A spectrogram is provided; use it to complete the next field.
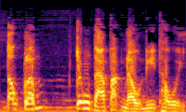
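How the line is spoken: Furious loud shout. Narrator (Vietnamese): Song quái nghe xong cả giận quát lớn

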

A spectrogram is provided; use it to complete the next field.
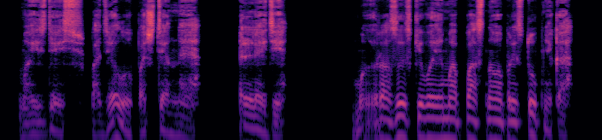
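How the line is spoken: Unexpectedly soft tone. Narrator (Russian): Он неожиданно мягким тоном произнес

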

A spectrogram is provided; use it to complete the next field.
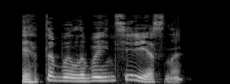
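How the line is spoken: Giggle. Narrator (Russian): хихикнула молния

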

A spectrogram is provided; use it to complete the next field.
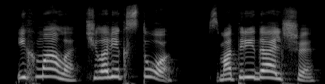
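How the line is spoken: Shouted reply. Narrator (Russian): крикнул в ответ Вигмар

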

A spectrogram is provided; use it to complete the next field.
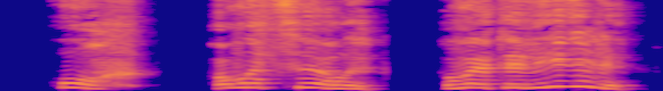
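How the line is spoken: Exclaimed. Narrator (Russian): воскликнула

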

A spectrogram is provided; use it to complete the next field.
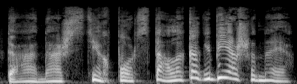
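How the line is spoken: Near shriek, old woman. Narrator (Russian): Чуть не взвизгнула старуха

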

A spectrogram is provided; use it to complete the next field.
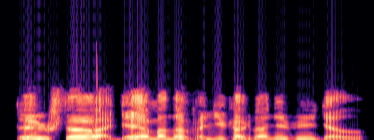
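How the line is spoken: Booming stranger's voice. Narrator (Russian): прогудел пришелец

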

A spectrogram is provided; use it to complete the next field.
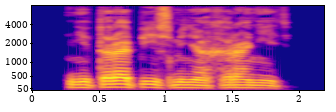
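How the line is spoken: Hoarse croak, coughing. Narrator (Russian): прохрипел Исаев и закашлялся

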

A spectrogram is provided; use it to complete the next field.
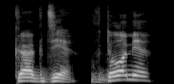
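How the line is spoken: Curt commanding tone. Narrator (Russian): генеральским тоном отрезал отец

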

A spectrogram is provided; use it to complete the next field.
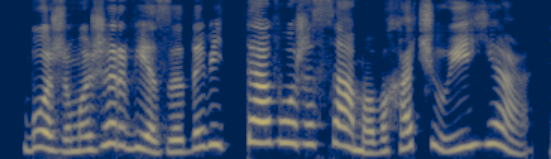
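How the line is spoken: Exclaiming. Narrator (Russian): воскликнул школяр

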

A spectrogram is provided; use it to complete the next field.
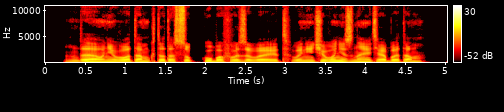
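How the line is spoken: Snide question. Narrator (Russian): ехидно поинтересовался этот

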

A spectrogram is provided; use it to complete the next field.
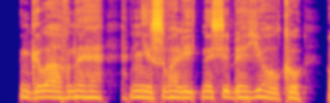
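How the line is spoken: Breathless, crying out, gasping. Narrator (Russian): выдохнул Гидеон, коротко вскрикивая на его толчки и ахая

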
